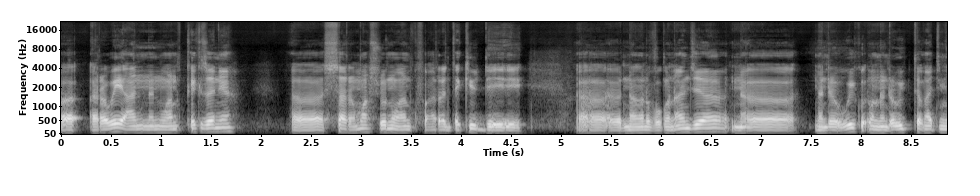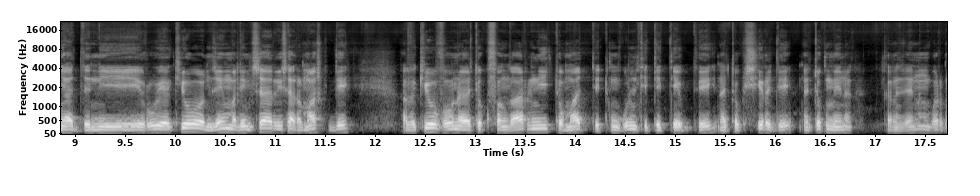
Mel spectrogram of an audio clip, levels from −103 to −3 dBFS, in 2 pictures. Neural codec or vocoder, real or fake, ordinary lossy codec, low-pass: vocoder, 44.1 kHz, 128 mel bands, Pupu-Vocoder; fake; none; none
